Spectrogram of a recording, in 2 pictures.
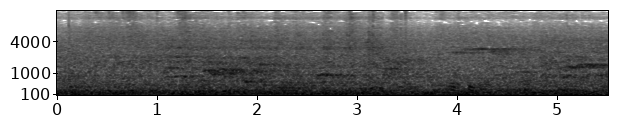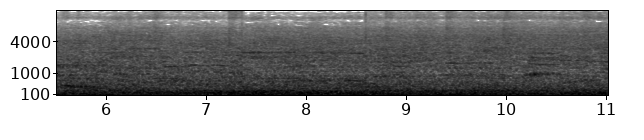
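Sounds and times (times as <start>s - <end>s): low rumble of store ambience: 0.0s - 11.0s.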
